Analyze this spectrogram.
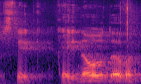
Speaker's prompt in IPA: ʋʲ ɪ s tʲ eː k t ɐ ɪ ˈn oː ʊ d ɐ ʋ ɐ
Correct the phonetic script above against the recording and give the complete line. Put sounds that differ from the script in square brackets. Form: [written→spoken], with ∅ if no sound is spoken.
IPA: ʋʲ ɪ s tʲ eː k [t→k] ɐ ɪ ˈn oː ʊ d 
